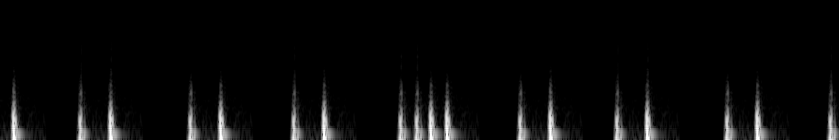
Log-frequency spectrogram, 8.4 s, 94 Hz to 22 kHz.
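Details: Human heartbeat sound effect, described as a normal heart sound at 125 beats per minute: clear paired lub-dub beats at roughly 60 a minute, with one extra closely spaced pair midway; normal heart sounds.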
